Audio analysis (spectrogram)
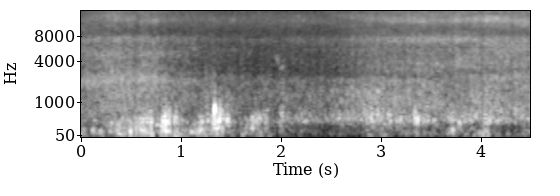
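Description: Steady wind rushes across the microphone while sea waves wash and surge nearby, a continuous blustery roar with no voices.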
